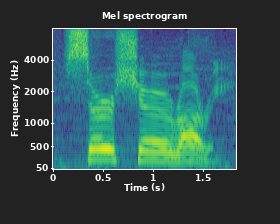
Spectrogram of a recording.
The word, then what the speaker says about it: certiorari: Another listener texted in this morning and said, certiorari. That's how it's pronounced. Certiorari.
